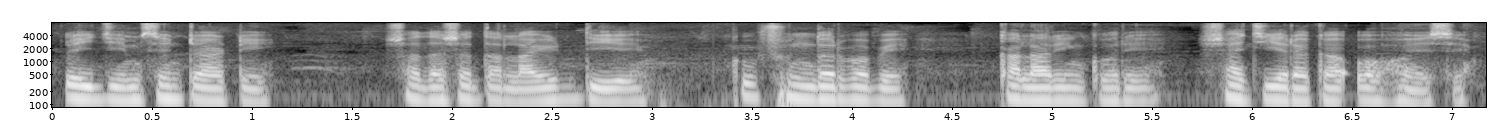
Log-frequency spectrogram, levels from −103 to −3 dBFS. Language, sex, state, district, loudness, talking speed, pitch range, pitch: Bengali, male, Assam, Hailakandi, -17 LUFS, 115 wpm, 120-140 Hz, 125 Hz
